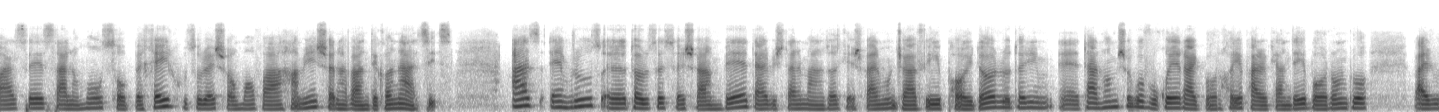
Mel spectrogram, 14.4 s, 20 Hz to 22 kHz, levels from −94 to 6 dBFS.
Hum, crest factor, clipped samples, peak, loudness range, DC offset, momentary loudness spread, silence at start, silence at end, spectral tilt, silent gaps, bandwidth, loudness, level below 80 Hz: none; 16 dB; under 0.1%; -6 dBFS; 1 LU; under 0.1%; 6 LU; 0 s; 0 s; -7.5 dB/octave; none; 9 kHz; -23 LUFS; -60 dBFS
